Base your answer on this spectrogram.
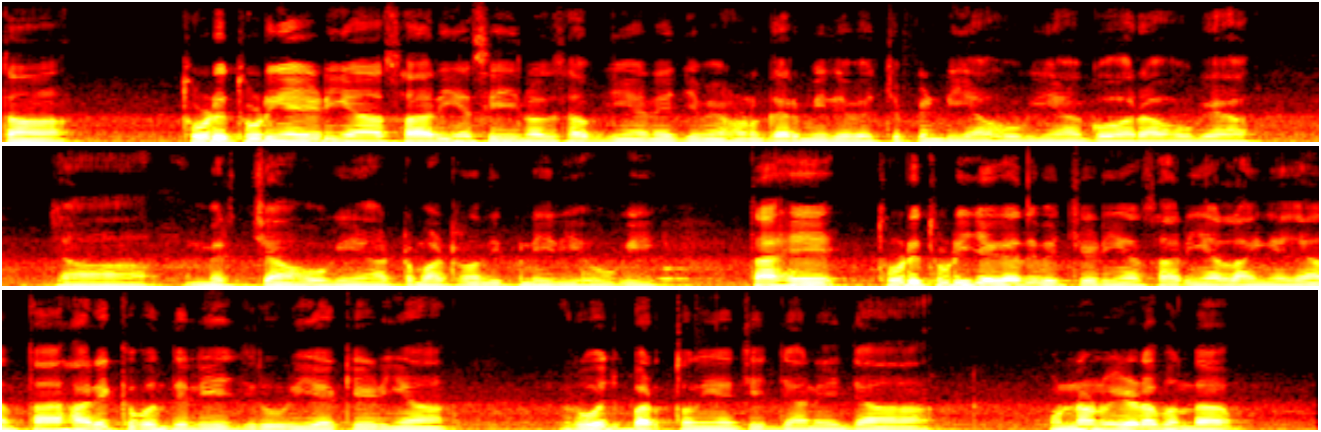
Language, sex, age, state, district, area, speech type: Punjabi, male, 30-45, Punjab, Bathinda, rural, spontaneous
